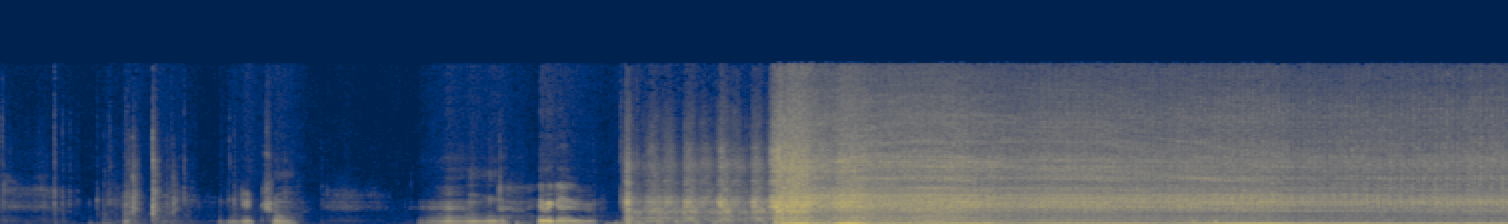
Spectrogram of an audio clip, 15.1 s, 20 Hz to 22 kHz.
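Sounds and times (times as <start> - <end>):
engine starting and idling: 6.2 - 15.0.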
